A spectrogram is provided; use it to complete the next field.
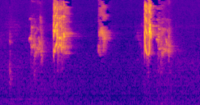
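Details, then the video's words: Rosy-faced lovebird kept as a pet, with orange-faced green and red-headed green colour forms, giving sharp high chirps in short bursts, a few per second, over a quiet background. "Rosy Faced Lovebird Chirping Sounds"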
